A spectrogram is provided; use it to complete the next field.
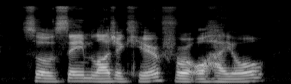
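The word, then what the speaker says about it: おはよう: okay so first one ohio ohio notice that the uh extends the o sound it extends extends the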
